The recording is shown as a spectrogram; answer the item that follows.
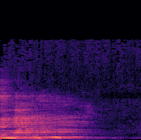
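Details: A red deer stag gives a rutting roar in October, a loud, harmonic bellow that slowly sinks and fades; Red deer.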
